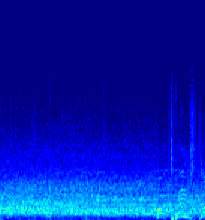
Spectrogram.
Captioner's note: crowd cheering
